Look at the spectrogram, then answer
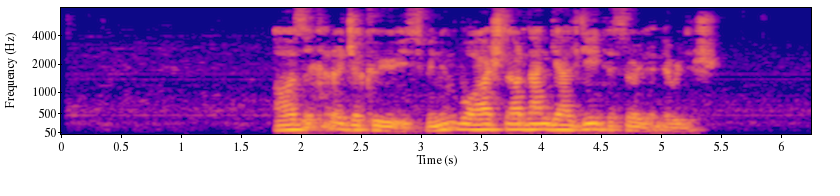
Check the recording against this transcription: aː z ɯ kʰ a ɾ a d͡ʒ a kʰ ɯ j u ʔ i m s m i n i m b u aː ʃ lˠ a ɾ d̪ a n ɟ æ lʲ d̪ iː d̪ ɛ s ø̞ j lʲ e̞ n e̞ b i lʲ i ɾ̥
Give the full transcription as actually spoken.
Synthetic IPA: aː z ɯ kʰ a ɾ a d͡ʒ a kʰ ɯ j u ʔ i s m i n i n b u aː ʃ lˠ a ɾ d̪ a n ɟ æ lʲ d̪ iː d̪ ɛ s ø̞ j lʲ e̞ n e̞ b i lʲ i ɾ̥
